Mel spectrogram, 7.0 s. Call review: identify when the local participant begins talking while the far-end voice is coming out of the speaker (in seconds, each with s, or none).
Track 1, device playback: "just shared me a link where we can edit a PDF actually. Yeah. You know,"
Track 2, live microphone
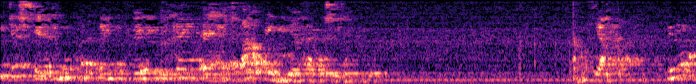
none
